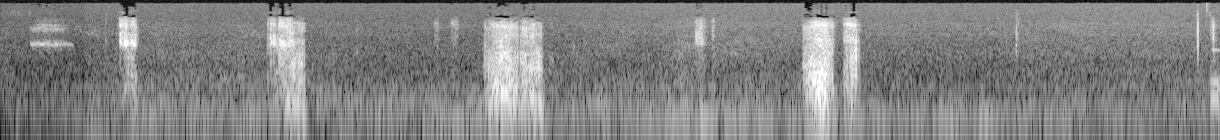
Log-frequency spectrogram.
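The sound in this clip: A towel being torn apart into smaller pieces by hand: a few short, rasping rips with quiet pauses between them, some coming in quick pairs.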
